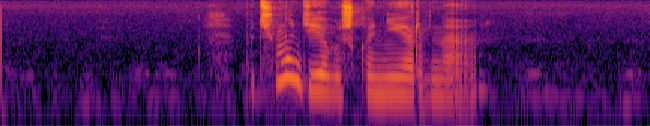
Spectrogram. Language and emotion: Russian, sad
